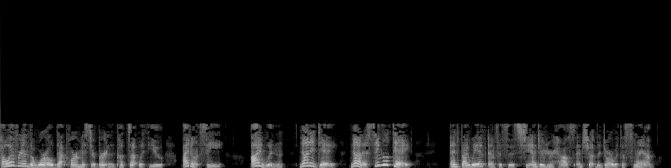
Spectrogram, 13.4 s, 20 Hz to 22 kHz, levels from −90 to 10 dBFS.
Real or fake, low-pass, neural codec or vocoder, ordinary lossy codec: real; 7.2 kHz; none; MP3, 24 kbps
